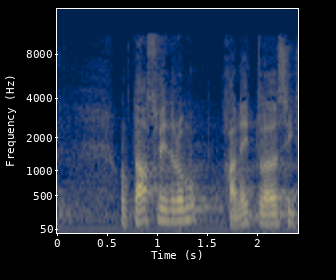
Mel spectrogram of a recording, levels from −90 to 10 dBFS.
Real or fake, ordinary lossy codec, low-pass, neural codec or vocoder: real; none; 10.8 kHz; none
